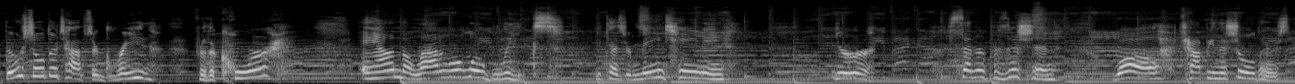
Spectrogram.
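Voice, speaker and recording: A middle-aged woman leading a workout as an encouraging, energetic instructor, calling out short motivational cues while exercising. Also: high-pitched, slow, long pauses. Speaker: fitness instructor, host. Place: inside a motorhome living area. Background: music.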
